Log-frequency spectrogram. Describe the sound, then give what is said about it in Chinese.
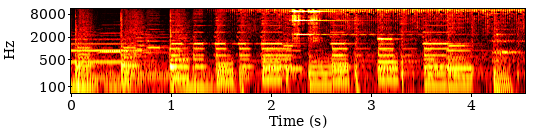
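A bicycle bell gives a quick bright ring midway through as the bicycle is ridden off toward a little mole's house, set against a bouncy, plucked musical accompaniment with steady rhythmic chords and no talking. “呼噜骑着脚踏车往小鼹鼠家出发了。”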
